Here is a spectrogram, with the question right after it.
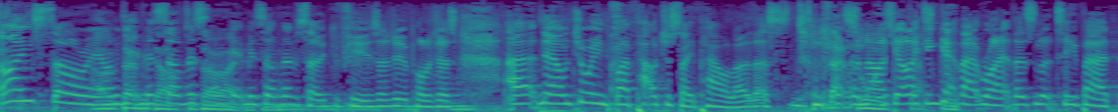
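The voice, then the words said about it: Cockney accent. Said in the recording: “I've got a Cockney accent.”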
